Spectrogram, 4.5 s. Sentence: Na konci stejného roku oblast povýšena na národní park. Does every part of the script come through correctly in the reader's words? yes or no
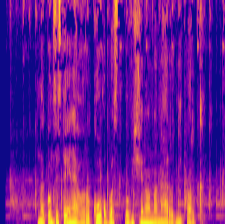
yes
